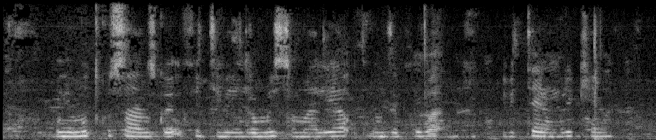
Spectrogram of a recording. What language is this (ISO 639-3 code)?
kin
